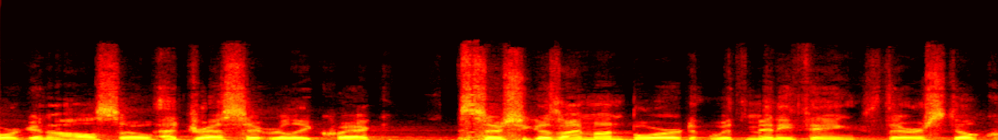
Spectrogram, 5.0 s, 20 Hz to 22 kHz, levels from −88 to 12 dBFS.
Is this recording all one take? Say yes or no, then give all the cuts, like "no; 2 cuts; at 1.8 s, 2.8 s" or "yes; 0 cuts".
yes; 0 cuts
